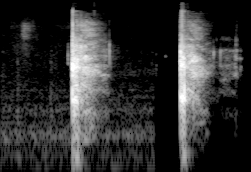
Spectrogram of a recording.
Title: Just me sounding like I’m dying from coughing :/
